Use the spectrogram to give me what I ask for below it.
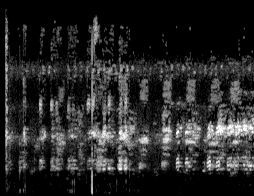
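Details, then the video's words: Frogs calling together in a dense, continuous chorus of high, rasping, overlapping croaks. Many voices blend into a steady shimmering buzz, broken by a few sharp clicks. "Epic Sounds. ||Frog||"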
